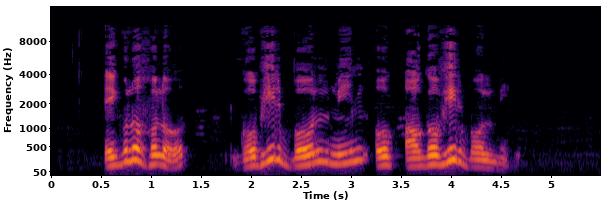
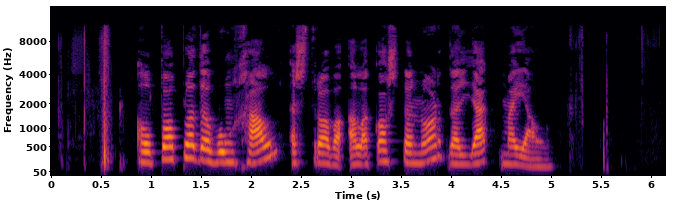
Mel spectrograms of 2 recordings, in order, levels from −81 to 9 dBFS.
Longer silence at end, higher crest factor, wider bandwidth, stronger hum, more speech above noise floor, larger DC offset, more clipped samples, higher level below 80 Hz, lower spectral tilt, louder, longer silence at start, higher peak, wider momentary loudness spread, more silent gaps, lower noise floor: second, 0.95 s vs 1.15 s; about the same, 18 dB vs 18 dB; about the same, 11 kHz vs 11.5 kHz; neither; first, 47 dB vs 41 dB; neither; neither; about the same, -72 dBFS vs -74 dBFS; first, -6 dB/octave vs -4.5 dB/octave; about the same, -22 LUFS vs -21 LUFS; about the same, 0.55 s vs 0.5 s; about the same, -4 dBFS vs -4 dBFS; about the same, 11 LU vs 11 LU; neither; first, -68 dBFS vs -61 dBFS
